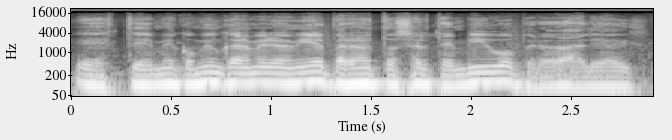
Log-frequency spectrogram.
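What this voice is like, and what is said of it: Announcer voice, slightly hoarse from cold. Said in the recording (Spanish): “vos tenés voz de locutor ... estoy un poquito eh, medio como resfriado, con un poco de tos ... tenés voz de vino, vos de cascado, es voz de locutor”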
